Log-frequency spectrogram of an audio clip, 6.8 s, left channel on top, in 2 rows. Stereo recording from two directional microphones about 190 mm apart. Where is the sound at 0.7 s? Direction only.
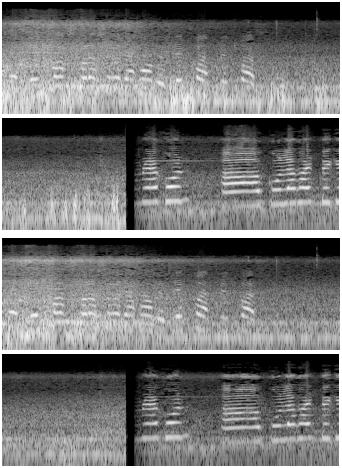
70° right (ahead or behind).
